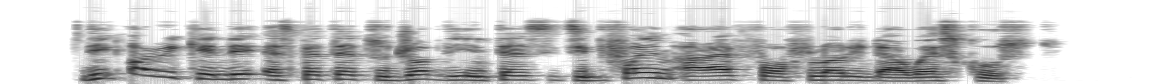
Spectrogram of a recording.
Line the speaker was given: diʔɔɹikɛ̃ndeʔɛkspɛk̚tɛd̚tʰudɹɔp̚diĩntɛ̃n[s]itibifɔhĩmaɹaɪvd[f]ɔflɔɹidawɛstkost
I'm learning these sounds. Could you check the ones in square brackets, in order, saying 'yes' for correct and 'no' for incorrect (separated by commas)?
yes, yes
